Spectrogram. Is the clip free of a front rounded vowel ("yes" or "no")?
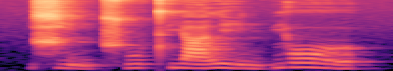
yes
